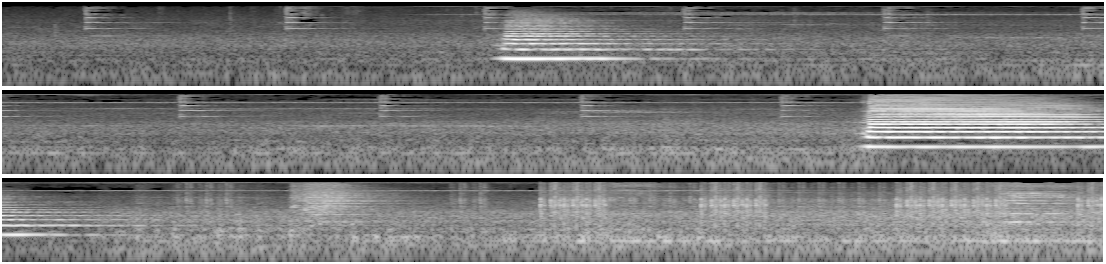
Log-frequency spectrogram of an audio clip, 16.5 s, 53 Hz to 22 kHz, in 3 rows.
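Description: Horn of a DR class 112 (V 100) diesel locomotive sounding a short blast, then a longer one of about a second and a half, as the train approaches the level crossing. Its diesel engine grows steadily louder toward the end. A faint regular ticking, about two a second, runs through the first half.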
